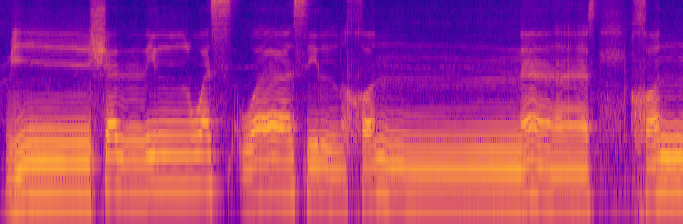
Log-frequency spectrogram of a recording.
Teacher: jadi harus didengungkan kemudian di tahan dengungannya itu yang disebut dengan ghunah musyaddah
